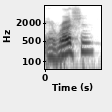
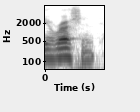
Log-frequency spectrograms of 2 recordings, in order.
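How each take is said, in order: First: "Russian" lifted into a question; questioning echo. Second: Said in the usual way. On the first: Retold or imitated. Storyteller echoes actress's film news, questioning echo. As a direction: echo "Russian" higher, with a rising end.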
